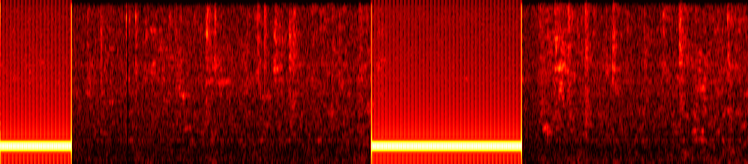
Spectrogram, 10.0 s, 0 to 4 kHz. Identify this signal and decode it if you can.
Ringback tone (North America), 440 + 480 Hz.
